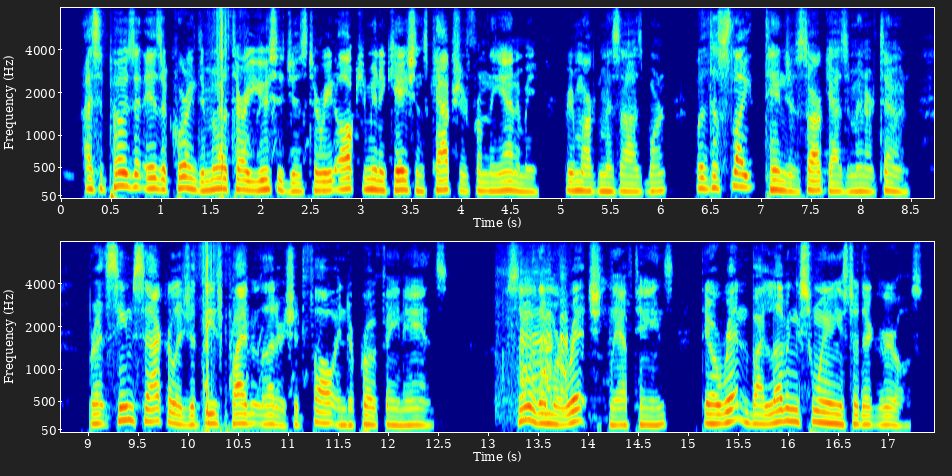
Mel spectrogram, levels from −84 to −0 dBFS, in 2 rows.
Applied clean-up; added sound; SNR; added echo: classical method spectral subtraction.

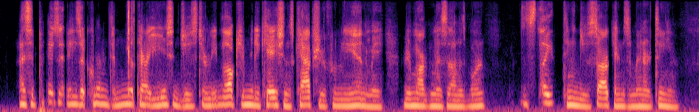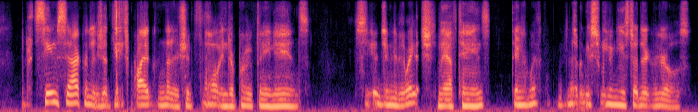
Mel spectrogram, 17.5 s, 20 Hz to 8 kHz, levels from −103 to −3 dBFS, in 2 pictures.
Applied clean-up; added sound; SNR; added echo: neural diffusion model UNIVERSE++.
